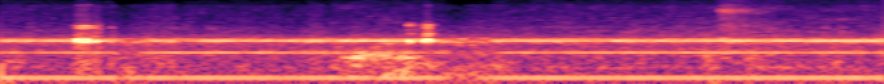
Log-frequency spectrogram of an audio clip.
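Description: Quiet pause on a video call: a faint steady hum and thin high tone from the call audio, with two soft clicks, about half a second and two seconds in.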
